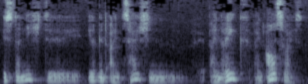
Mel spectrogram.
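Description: A man's voice: fairly low pitch, sing-song, gravelly, dark tone, breathy edge, exaggerated voice. An actor playing a nervous, prying man who keeps asking questions and gets worked up in a radio play. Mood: curious. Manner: questioning, quick to get worked up.

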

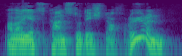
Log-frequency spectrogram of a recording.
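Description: A man voices a fretful, nosy man in a radio play, his pitch leaping wildly whenever he gets excited. His husky voice moves at an unhurried pace. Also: heavily acted. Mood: urgent. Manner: questioning, quick to get worked up. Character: nervous, prying man, easily agitated.

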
